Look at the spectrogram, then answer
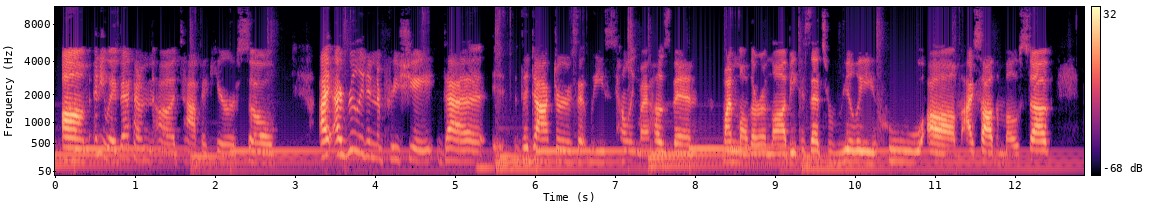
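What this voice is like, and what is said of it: Raspy voice, throat clearing. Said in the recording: “sorry, my throat has just been like annoying ... I'm sorry for my raspy voice or my continuous clearing my throat here”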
